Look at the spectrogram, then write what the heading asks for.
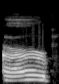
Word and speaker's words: herb: It's the way they say herb. Why not say the h? Why have the h there if they're not going to say it?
